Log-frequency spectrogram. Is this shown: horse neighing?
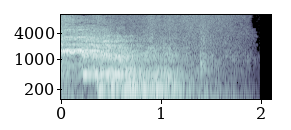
yes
